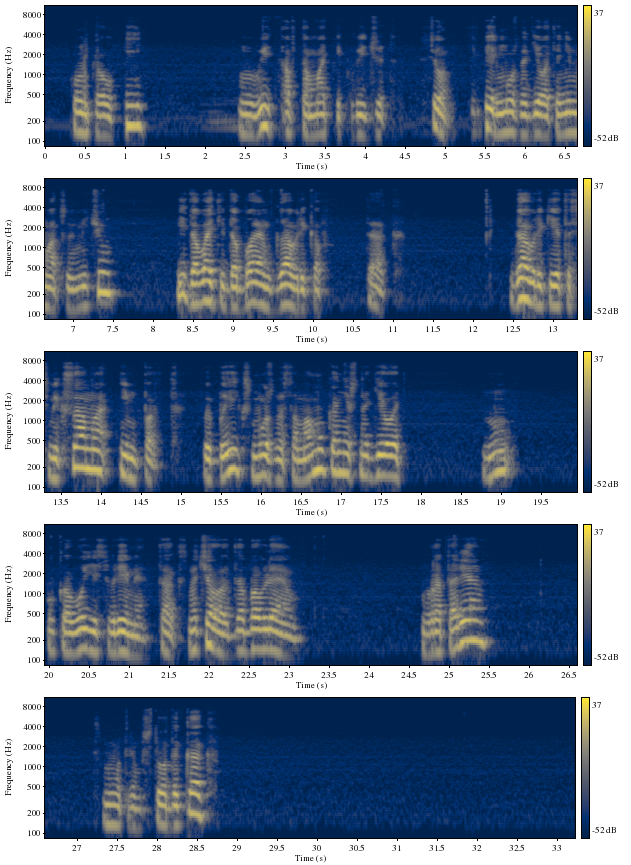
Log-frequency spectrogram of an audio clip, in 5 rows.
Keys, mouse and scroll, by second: 0.9 ctrl+p, 4.8-5.6 scroll down 5, 5.7 middle click, 6.8-7.5 scroll down 2, 7.5 middle click, 9.6 click.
